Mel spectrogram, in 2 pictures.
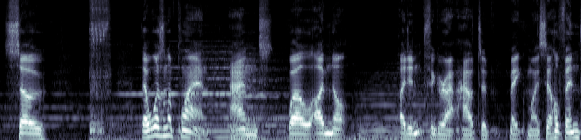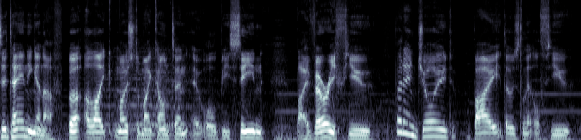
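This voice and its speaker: A man with an average-pitched voice rambles casually as a solo host. He swears freely and pokes fun at himself in a giggly, joking manner. Music plays behind his voice. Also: animated, a little slow, a bit bright. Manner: sweary, self-deprecating, giggly. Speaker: host, streamer and content creator. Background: background music.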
